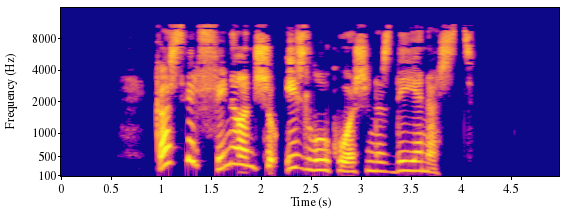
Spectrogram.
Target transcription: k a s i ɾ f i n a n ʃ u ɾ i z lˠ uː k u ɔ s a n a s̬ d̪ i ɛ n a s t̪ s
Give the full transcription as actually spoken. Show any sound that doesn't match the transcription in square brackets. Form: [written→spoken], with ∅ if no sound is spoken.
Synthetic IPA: k a s i ɾ f i n a n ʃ u [ɾ→∅] i z lˠ uː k u ɔ [s→ʃ] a n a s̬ d̪ i ɛ n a s t̪ s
